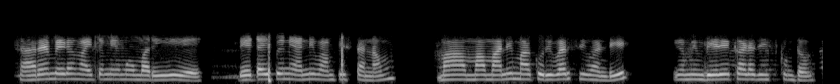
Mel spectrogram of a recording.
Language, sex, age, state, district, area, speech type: Telugu, female, 30-45, Telangana, Jagtial, urban, conversation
